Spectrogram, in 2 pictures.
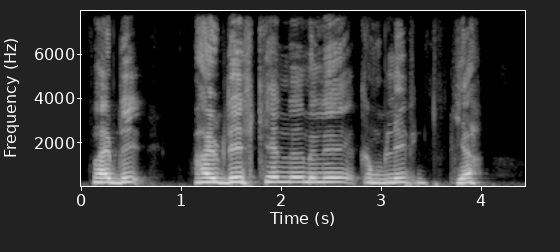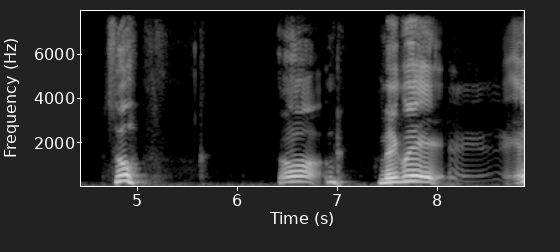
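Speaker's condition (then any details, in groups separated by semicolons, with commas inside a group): Cerebral palsy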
